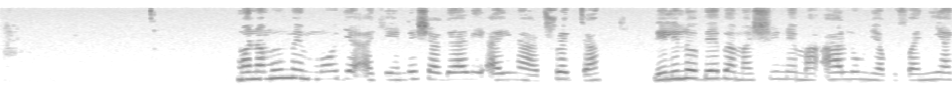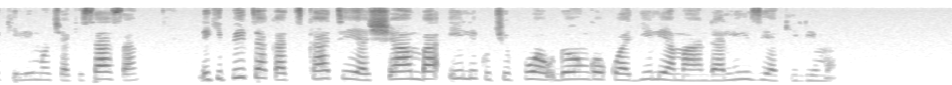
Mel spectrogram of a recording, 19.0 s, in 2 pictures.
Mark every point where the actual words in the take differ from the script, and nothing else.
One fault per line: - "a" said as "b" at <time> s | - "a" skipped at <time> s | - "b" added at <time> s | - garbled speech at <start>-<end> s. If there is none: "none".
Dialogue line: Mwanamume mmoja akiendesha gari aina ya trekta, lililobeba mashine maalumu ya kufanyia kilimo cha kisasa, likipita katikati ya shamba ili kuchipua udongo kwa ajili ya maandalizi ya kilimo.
none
